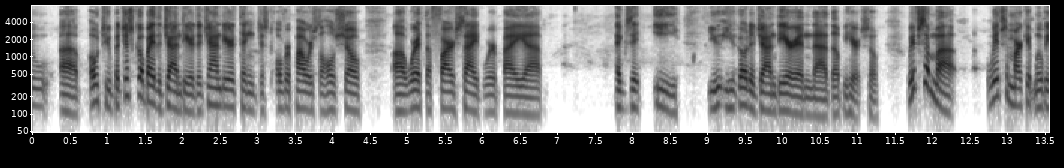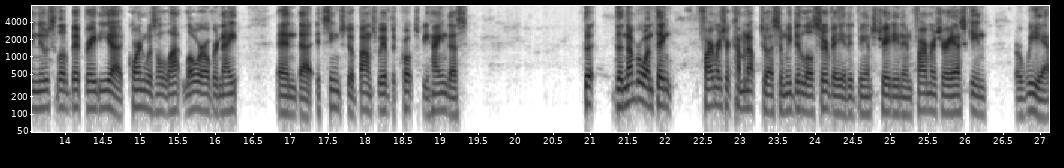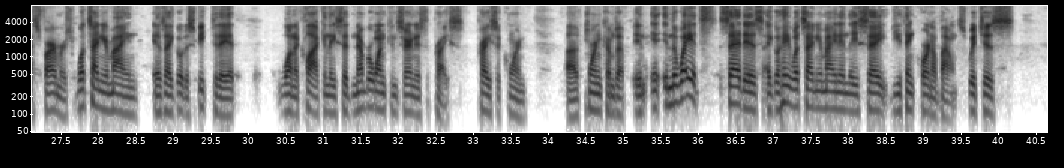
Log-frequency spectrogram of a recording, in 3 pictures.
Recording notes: Live from Commodity Classic - Day 2! Live show 9:00 am.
